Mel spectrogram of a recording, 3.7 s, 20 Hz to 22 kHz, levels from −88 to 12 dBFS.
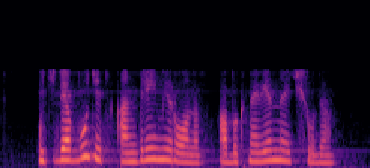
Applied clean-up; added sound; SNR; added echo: neural separator model SepFormer DNS4.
